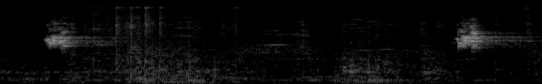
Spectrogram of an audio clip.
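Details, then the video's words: Lovebirds giving two short, shrill, harsh screeching calls about four seconds apart. Faint low hum and room noise fill the gaps between them. "Love birds"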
